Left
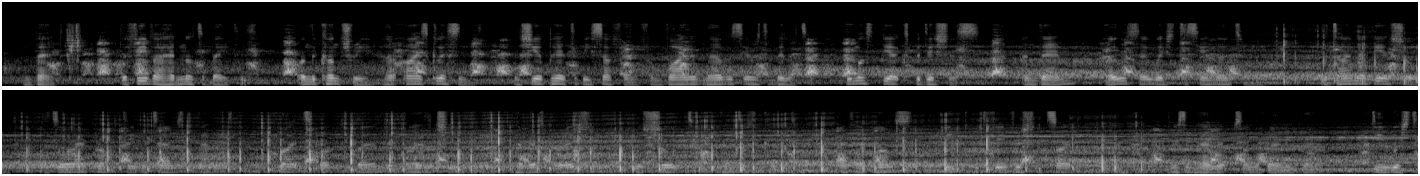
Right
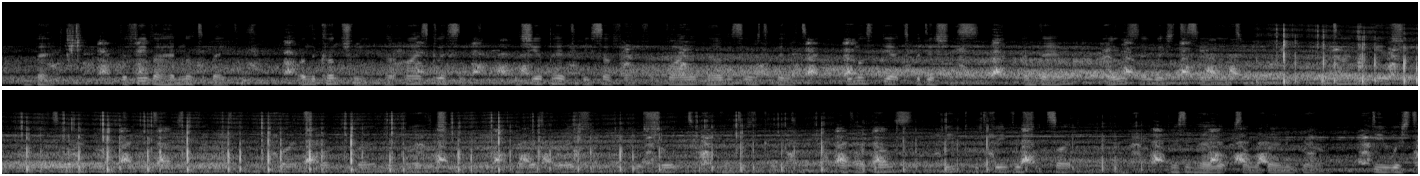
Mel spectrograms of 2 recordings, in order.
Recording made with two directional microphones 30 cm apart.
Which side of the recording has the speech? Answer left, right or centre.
left.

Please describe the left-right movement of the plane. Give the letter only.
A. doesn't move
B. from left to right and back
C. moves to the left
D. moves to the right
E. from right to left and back
C.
